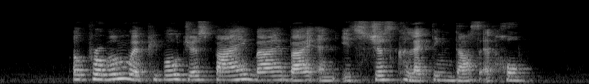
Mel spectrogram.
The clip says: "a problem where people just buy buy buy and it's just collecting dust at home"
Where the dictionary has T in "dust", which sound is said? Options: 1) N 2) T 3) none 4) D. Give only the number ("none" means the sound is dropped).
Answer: 3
